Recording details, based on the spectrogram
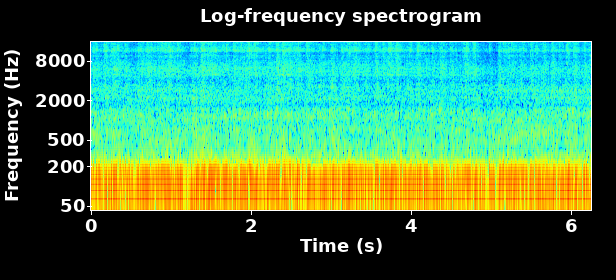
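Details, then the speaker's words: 1964 Dodge Dart gasser V8, first cold start (~40°F) after replacing broken rocker arms, with lash set at a loose 0.017 in cold. A lopey, steady idle with barely any valvetrain clatter is heard. Normal idle. "well as you heard it's uh it's running again so sounds good uh not a lot of rattle"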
